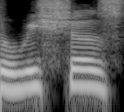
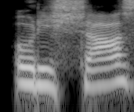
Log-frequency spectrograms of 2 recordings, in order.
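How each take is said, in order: First: It is said with an English pronunciation. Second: It is said with a Portuguese pronunciation. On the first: "here in English pronunciation" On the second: "in Portuguese"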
